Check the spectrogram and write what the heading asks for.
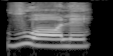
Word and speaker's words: vuole: Vous voulez, quand on vous voit quelqu'un, se dit en italien vuole. V-U-O-L-E. Vuole. Je vous rappelle que le U italien se prononce toujours U et que le son U n'existe pas.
